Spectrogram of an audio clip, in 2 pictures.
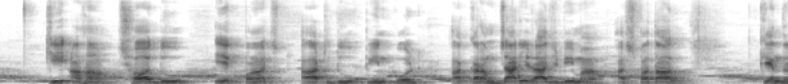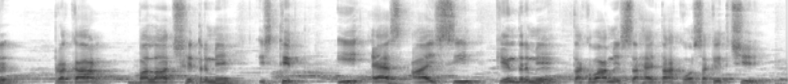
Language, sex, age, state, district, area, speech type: Maithili, male, 45-60, Bihar, Madhubani, rural, read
